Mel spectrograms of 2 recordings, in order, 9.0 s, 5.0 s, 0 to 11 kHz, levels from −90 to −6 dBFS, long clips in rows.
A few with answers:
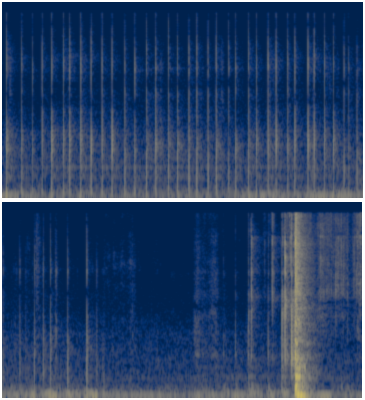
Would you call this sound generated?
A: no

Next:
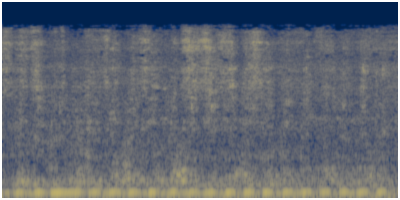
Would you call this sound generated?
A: no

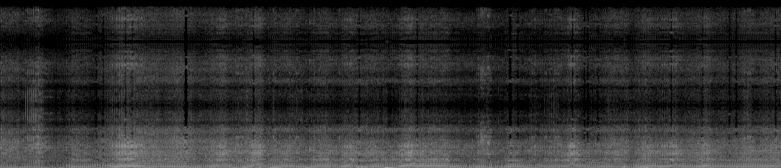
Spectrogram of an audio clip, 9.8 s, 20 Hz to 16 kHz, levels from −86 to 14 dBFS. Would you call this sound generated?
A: no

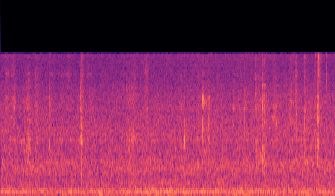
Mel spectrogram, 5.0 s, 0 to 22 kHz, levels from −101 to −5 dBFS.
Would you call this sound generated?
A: yes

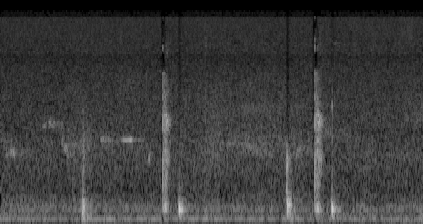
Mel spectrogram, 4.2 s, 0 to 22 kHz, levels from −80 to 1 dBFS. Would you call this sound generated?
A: no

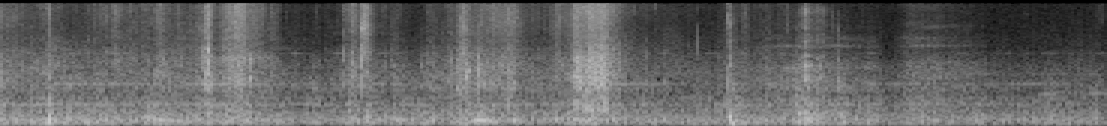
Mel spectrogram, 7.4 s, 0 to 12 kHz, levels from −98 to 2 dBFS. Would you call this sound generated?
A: no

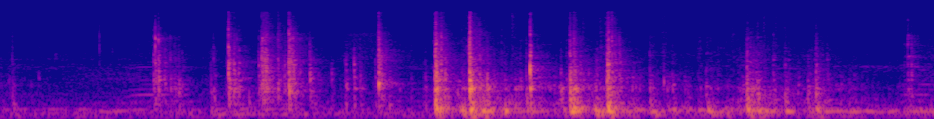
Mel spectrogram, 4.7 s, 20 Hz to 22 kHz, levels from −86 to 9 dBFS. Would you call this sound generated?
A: no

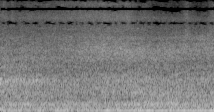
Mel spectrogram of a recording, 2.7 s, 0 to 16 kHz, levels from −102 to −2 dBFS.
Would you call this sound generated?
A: no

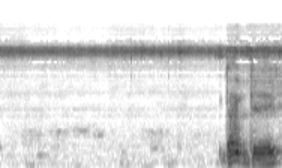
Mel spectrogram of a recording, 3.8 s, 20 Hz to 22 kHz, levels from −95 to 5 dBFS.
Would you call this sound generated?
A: yes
